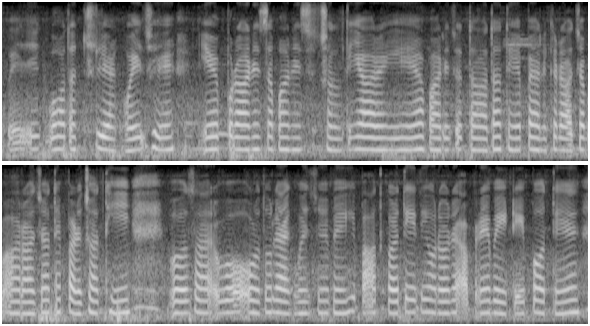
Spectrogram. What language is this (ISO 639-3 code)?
urd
